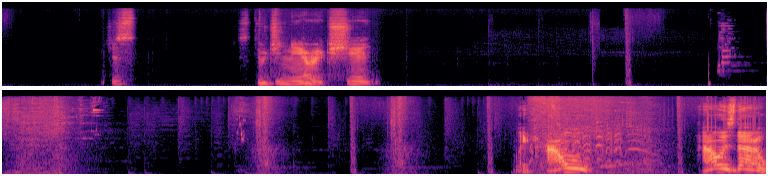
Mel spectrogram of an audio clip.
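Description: Card game sound effects whoosh and chime as cards are played.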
